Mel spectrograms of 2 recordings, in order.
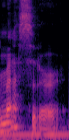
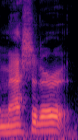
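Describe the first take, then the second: First: The first syllable is said with an 's' sound. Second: The first syllable is said with a 'sh' sound.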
